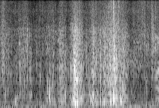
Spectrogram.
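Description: Rustling and a few dull thumps as a person pulls off rubber chest waders and scrambles on the grass. The sounds come in short bursts about a second in and again near the end.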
